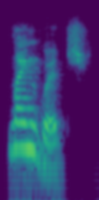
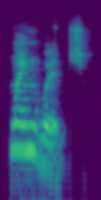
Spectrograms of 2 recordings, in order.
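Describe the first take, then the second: Both takes have the same delivery.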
